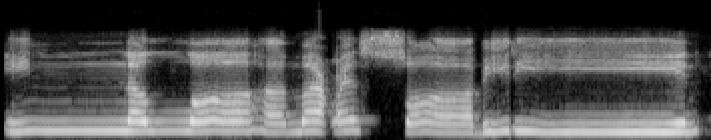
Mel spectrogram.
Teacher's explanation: نون پہ غنہ زمانی ہو رہا ہے الف کے برابر رکیں گے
